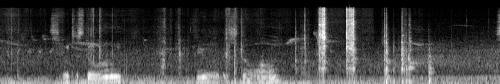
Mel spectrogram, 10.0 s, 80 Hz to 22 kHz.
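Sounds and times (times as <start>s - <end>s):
metal fuel cap clicks and scrapes: 5.8s - 8.7s.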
